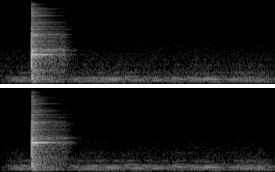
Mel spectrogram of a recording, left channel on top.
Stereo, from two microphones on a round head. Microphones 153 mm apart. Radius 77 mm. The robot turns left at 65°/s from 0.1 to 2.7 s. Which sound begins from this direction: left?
Hammering, at 0.3 s.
